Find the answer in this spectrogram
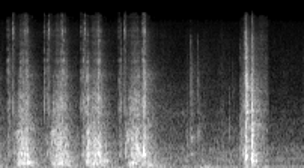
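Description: Food processor pulsed in short bursts, about two a second, cutting shortening into flour to make crumbly pie dough. A single sharp click follows a little after the pulsing stops.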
